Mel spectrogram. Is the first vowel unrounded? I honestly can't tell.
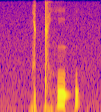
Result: no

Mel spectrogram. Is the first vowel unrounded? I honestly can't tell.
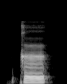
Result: yes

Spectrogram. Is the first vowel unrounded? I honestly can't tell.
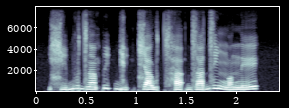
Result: yes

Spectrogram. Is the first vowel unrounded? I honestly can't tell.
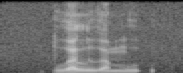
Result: no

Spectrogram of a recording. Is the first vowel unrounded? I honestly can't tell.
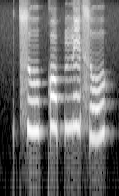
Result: no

